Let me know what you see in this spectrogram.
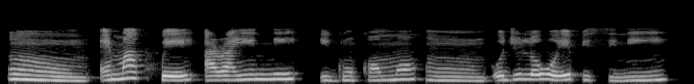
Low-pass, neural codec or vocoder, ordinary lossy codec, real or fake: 5.4 kHz; none; none; real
